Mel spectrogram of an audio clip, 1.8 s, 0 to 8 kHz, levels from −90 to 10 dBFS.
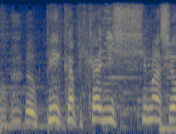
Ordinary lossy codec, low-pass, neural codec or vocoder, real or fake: none; 7.2 kHz; none; real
